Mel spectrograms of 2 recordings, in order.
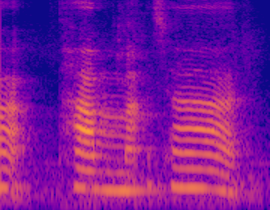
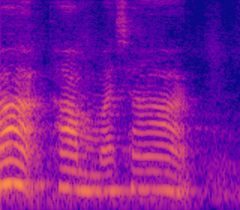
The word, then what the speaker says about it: ธรรมชาติ: หาร ตอน นี้ นะ คะ ออก เสียง ว่า ธรรมชาติ สี ธรรมชาติ อ่าน ว่า ธรรมชาติ เอ่อ ออก เสียง ไม่ หัน อากาศ เสียง สระ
